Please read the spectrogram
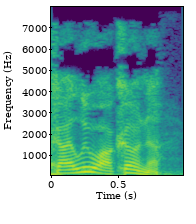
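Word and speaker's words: Kailua-Kona: Kailua Kona.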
